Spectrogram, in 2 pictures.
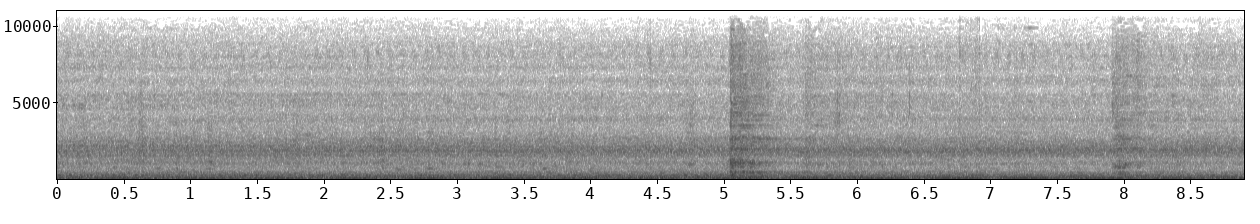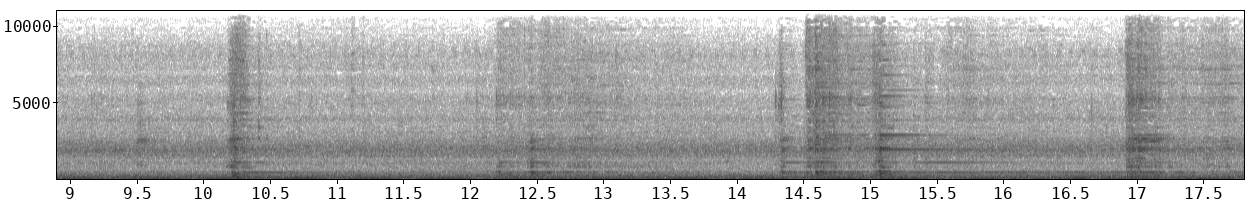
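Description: Diesel engine of a train running steadily with a low, regular throb. Sharp metallic clanks, several with a short ring, come about six times as railway cars separate and roll.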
